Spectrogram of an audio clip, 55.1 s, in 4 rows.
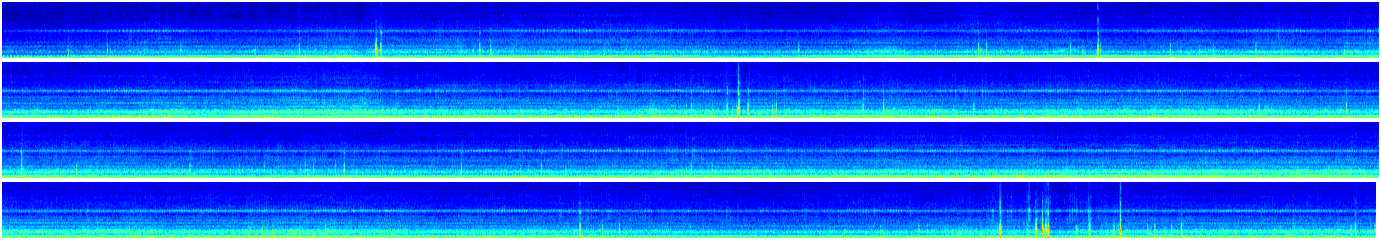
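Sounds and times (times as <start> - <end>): small motorcycle engine running: 0.0 - 55.0.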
